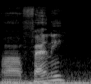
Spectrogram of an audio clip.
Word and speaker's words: Fani: you know guys and the update on typhoon fanny believe that's how you pronounce it it's lamp india a few hours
